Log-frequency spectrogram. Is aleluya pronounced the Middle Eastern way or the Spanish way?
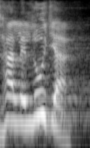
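Spanish. It is pronounced the ordinary Spanish way. This is how we say it here. "Nosotros lo decimos aleluya"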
